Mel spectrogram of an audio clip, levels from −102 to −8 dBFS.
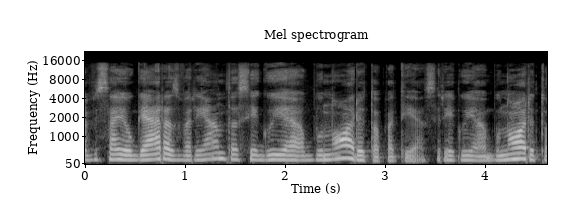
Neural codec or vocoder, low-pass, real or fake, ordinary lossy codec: none; 14.4 kHz; real; AAC, 64 kbps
